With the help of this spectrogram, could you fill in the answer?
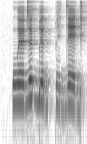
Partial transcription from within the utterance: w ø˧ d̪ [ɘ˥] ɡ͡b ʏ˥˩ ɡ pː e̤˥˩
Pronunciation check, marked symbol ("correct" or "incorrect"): incorrect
